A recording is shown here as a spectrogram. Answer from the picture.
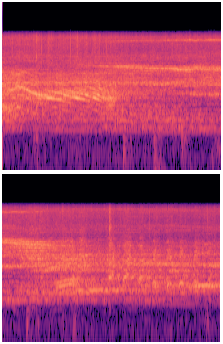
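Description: Tekky Toys lurching vampire animatronic's built-in speaker playing its sound effects as it activates, starting suddenly. Wavering, falling siren-like tones fill the first couple of seconds, then a steadier, layered sound follows, thin and with no bass.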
